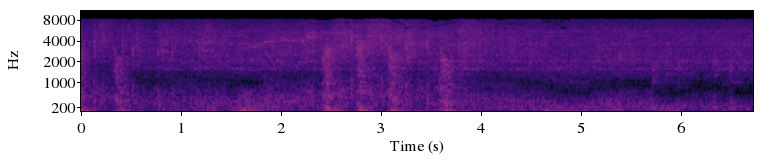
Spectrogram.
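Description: Steam hisses from an engine's funnel.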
